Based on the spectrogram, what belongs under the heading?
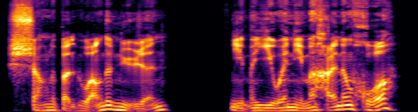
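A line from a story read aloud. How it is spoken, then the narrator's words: Cold, contemptuous. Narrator (Chinese): 慕容易冷冷的看着二人，鄙夷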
